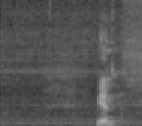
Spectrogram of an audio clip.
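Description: A spatula scrapes through a thick purée.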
